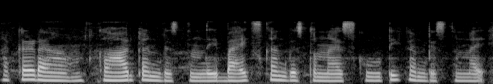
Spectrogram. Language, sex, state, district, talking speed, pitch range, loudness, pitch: Telugu, female, Telangana, Hyderabad, 85 wpm, 170-200 Hz, -19 LUFS, 180 Hz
